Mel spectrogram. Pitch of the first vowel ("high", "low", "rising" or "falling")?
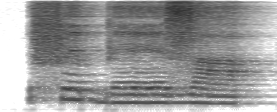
high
